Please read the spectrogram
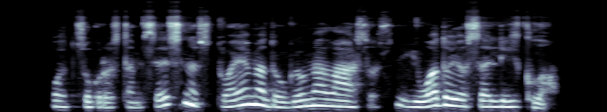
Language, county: Lithuanian, Panevėžys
